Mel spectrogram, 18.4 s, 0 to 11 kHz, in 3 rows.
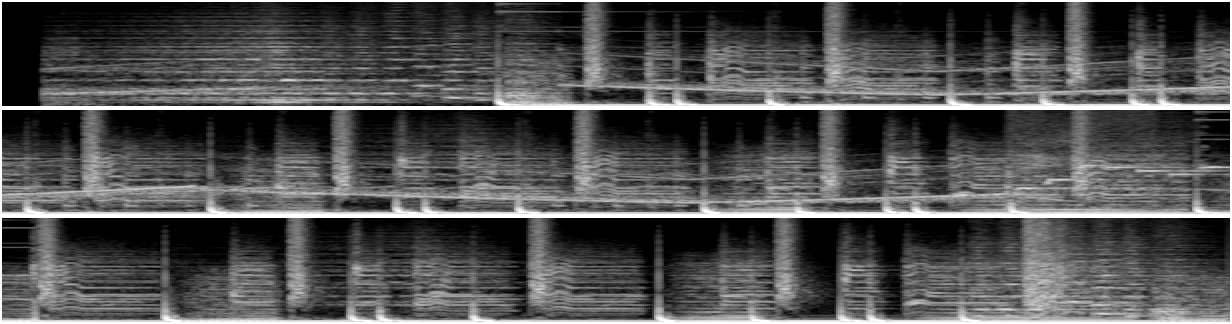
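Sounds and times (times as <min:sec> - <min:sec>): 
hip hop music: 0:02.3 - 0:18.4
siren in hip hop music: 0:02.8 - 0:12.5.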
